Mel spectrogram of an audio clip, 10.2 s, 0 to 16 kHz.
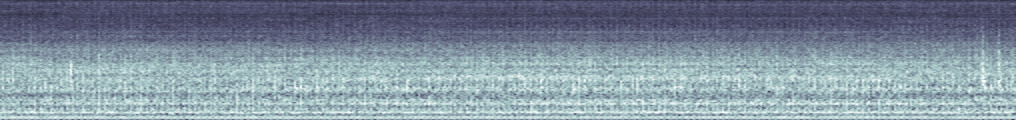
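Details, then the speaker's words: Wrecked 2023 BMW M240i with its B58 at 4,000 miles, warmed up at idle: a quick, light knock about three times a second from low in the block; lower engine knock, source unidentified. "I stuck my head up to a screwdriver and I put the screwdriver onto the oil pan right where roughly cylinder 5-4 is, like right where the oil pan is, and"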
